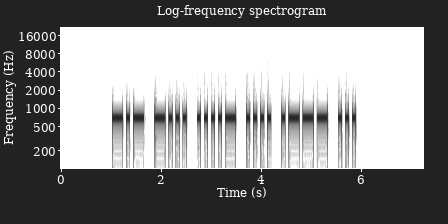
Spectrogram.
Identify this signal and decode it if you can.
Morse code, heard as a keyed tone, about 17 wpm, 700 Hz. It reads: KB4HJS
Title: Speed Racing - USA 2x3 Call Signs 17wpm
